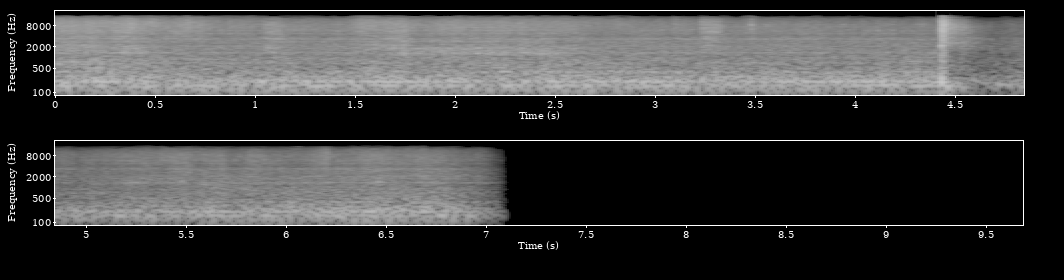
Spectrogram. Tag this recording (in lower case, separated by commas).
vehicle, car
